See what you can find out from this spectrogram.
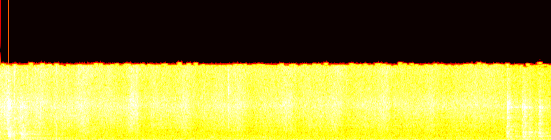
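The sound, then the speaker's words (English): Red pepper and red onion sizzling in a hot pan for a tofu stir-fry, a loud, steady hiss and crackle that holds throughout without talk. “some of that, and then the red pepper and the red onion are going to go in.”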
